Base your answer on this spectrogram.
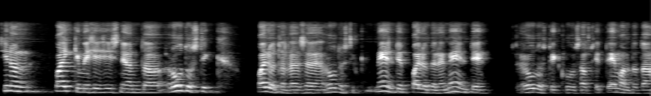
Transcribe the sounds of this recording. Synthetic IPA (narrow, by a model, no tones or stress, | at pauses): siːno̞nvɑjkˑːimisisisniø̞ld̪ɑruːd̪̥ust̪ikː | pɑlʲjud̪̥e̞lese̞ruːd̪ust̪ikme̞ːld̪ib̥̚pɑlʲjud̪̥e̞le̞jme̞ːld̪̥i | seleɾuːd̪̥ust̪ikːusɑːb̥sit̪ːˑe̞ːmɑld̪ɑd̪̥ɑ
